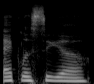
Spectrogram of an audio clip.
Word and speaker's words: Ecclesia: Apostle is the pastor of Ecclesia Ministries. Now, am I saying that right, Apostle? – Yes, ma'am. Dead on. You didn't butcher it.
